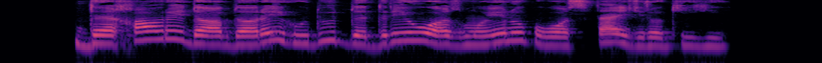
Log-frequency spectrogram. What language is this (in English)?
Pashto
